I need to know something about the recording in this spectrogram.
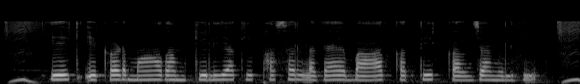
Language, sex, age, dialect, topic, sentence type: Chhattisgarhi, female, 18-24, Northern/Bhandar, agriculture, question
